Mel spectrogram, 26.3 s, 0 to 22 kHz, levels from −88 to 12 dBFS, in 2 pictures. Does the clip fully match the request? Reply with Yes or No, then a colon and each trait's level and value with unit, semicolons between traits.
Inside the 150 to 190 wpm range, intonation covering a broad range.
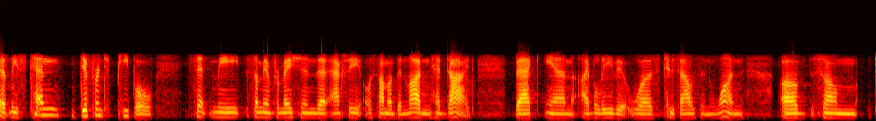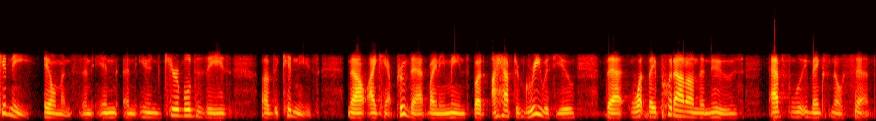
No: average, 140 wpm; wide, 6.9 semitones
